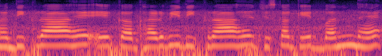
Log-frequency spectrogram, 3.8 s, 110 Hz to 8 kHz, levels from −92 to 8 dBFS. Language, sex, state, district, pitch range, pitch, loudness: Hindi, female, Bihar, East Champaran, 225-255 Hz, 240 Hz, -18 LUFS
